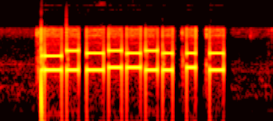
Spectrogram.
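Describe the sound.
Telephone keypad dialing tones as a call is placed: nine short, evenly spaced two-pitch beeps in quick succession, clear and alone with no voices.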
